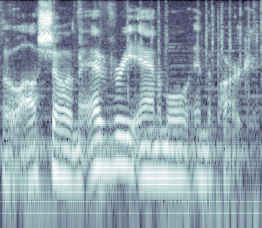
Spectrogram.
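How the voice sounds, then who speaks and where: A man's voice: on the low side, fairly quick, vocal fry. Man playing a proud, confident control-room engineer. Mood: explaining. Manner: confident, explanatory. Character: proud, matter-of-fact male park control-room engineer. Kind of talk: audio drama acting. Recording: music under the voice. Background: music.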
